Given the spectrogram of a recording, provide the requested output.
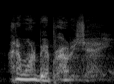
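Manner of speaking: small whispered protest; meek whisper. Retold or imitated. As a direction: whisper it like a reluctant pupil. Meek reply to the mentor.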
